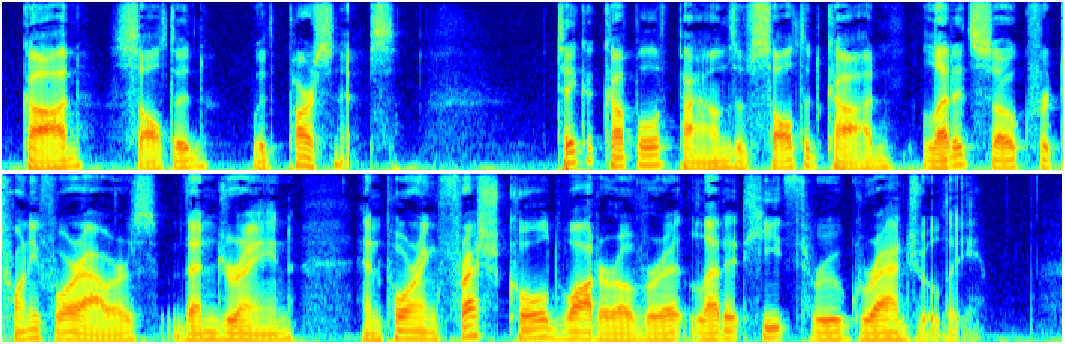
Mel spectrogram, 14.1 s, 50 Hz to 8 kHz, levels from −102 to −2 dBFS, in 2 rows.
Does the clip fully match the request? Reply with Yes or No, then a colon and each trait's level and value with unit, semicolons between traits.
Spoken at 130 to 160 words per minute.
Yes: average, 140 wpm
